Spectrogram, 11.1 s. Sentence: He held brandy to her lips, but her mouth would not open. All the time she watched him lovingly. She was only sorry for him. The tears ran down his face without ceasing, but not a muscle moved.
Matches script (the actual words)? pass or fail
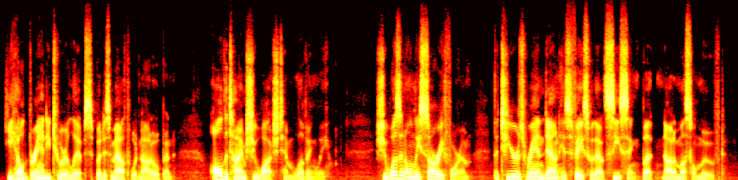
fail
